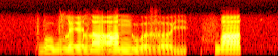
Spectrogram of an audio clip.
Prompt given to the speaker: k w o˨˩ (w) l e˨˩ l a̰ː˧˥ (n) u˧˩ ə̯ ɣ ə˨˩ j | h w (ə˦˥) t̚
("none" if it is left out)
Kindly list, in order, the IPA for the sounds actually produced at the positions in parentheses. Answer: w, n, a˦˥

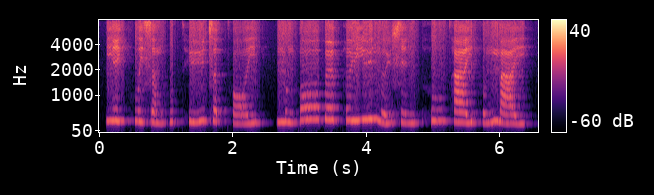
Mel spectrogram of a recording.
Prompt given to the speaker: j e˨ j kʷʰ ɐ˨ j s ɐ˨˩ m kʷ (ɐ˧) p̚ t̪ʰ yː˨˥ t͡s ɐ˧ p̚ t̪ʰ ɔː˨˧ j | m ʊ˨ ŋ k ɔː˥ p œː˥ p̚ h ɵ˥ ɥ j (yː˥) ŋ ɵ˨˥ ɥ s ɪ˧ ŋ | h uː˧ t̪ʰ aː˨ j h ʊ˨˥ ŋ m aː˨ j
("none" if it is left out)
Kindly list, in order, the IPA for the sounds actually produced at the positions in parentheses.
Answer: ɐ˧, yː˥

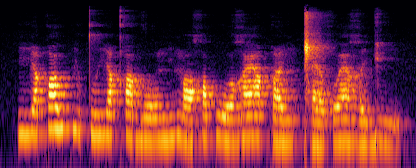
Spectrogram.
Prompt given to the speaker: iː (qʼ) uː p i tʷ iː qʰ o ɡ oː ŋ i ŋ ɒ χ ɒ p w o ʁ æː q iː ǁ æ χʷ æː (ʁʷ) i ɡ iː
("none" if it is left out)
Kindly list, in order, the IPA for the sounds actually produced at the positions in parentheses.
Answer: q, ʁ

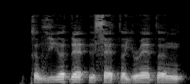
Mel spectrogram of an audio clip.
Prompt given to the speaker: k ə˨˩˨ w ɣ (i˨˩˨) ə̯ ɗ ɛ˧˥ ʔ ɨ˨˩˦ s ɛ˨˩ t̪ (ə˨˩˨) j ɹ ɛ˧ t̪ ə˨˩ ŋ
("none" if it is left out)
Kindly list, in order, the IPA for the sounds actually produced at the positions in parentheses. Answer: i˧˥, ə˨˩˨

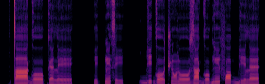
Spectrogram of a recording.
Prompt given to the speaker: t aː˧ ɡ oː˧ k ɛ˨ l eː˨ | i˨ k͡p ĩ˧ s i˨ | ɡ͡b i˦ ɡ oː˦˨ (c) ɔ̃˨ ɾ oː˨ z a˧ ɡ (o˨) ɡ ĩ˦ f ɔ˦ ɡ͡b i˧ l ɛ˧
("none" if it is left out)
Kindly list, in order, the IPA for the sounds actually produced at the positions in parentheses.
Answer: t͡ʃ, o˨

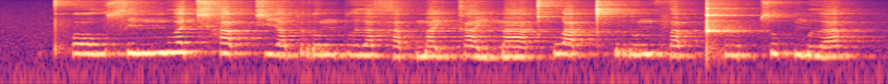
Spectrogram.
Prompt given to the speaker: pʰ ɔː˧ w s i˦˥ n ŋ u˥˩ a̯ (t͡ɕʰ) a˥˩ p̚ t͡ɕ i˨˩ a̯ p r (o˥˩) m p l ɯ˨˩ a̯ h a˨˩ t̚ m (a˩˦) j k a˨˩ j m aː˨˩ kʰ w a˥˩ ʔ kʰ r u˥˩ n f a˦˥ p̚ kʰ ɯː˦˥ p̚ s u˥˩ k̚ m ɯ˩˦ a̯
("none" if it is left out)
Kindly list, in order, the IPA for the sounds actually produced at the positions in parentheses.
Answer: t͡ɕʰ, o˧, a˨˩

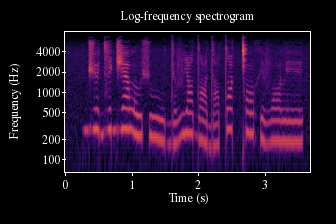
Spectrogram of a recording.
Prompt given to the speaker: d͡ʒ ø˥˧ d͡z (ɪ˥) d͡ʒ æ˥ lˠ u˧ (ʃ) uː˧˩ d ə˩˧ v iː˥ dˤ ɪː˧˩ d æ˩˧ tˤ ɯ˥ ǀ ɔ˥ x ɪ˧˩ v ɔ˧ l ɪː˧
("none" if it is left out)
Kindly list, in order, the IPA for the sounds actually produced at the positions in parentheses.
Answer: ə˥, ʃ

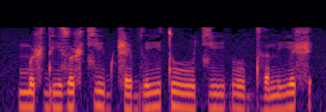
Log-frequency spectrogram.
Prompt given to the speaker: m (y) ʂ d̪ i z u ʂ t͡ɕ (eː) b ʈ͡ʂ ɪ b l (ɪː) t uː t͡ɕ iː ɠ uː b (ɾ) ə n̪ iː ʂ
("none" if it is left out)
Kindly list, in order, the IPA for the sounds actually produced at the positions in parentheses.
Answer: u, iː, iː, dʱ

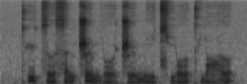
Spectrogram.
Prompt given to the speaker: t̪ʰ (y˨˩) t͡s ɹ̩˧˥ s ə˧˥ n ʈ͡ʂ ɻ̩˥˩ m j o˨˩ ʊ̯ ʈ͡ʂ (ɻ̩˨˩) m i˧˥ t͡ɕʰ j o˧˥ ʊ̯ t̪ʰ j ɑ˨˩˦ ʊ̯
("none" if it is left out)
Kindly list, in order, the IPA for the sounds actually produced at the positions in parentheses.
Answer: y˥, ɻ̩˧˥

